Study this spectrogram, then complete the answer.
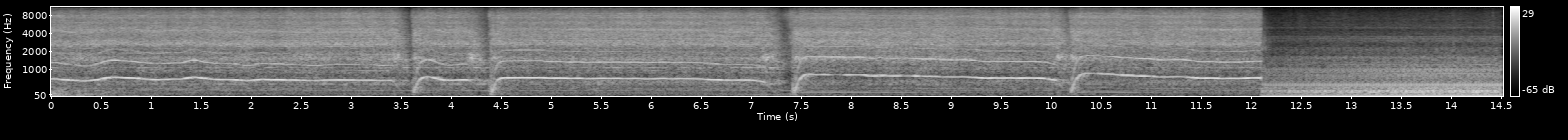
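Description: Power tool grinding and smoothing the jagged welded edges of a fuel tank, a steady high whine broken by a few brief dips as the tool lifts off, close and loud, ending in a quieter rumble.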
